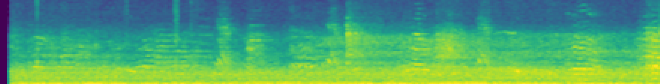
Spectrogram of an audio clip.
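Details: An Australian cockatoo in a tree gives harsh, grating screeches that run almost without pause, thick with raspy noise, over a steady rushing background.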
